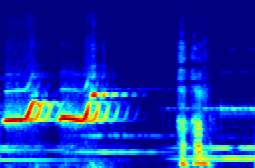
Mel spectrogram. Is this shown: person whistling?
yes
